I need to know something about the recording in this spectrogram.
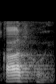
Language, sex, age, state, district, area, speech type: Assamese, male, 60+, Assam, Darrang, rural, spontaneous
